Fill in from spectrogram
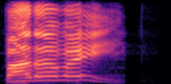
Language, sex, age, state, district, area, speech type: Tamil, female, 30-45, Tamil Nadu, Tirupattur, rural, read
